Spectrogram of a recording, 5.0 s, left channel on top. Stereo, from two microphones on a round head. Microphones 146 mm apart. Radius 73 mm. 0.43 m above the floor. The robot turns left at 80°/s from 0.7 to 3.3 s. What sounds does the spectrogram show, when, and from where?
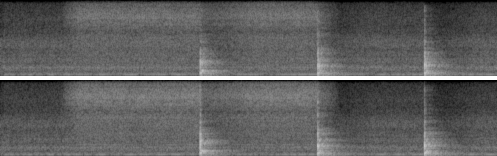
2.0 s chopping: 65° right (ahead or behind), 1.2 m; by 4.3 s 10° right (ahead or behind), 1.2 m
